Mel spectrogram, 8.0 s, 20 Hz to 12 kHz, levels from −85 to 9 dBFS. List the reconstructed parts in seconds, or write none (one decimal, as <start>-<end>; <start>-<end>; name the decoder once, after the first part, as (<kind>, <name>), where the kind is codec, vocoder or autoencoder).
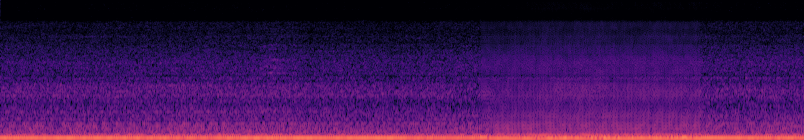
4.8-7.0 (vocoder, Vocos)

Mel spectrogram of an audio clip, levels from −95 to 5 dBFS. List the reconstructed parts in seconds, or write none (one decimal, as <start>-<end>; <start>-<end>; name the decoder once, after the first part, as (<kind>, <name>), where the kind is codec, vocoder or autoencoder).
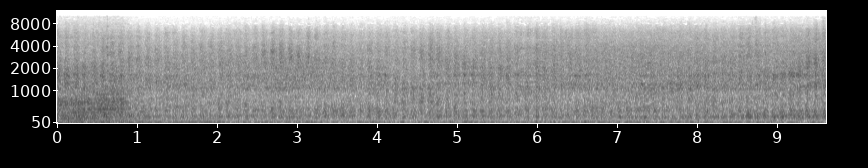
5.8-6.3 (codec, SNAC)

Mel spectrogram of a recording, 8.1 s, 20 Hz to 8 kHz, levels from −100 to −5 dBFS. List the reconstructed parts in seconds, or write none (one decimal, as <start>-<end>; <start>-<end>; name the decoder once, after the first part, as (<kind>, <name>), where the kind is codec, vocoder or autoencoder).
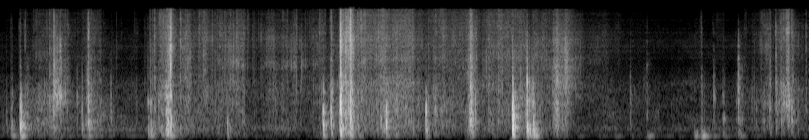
0.0-8.1 (autoencoder, DAC-VAE)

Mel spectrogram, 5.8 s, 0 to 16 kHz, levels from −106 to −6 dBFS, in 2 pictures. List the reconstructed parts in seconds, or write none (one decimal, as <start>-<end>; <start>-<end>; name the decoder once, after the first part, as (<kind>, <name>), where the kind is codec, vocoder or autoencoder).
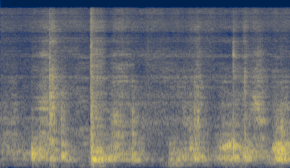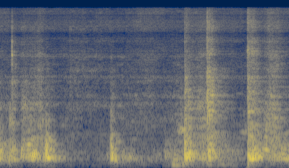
0.0-5.8 (codec, SNAC)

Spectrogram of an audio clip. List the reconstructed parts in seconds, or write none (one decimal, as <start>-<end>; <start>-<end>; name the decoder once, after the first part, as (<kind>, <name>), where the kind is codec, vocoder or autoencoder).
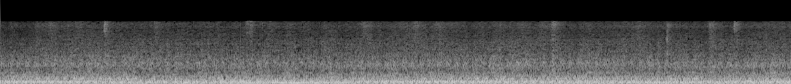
1.8-3.5 (vocoder, Vocos)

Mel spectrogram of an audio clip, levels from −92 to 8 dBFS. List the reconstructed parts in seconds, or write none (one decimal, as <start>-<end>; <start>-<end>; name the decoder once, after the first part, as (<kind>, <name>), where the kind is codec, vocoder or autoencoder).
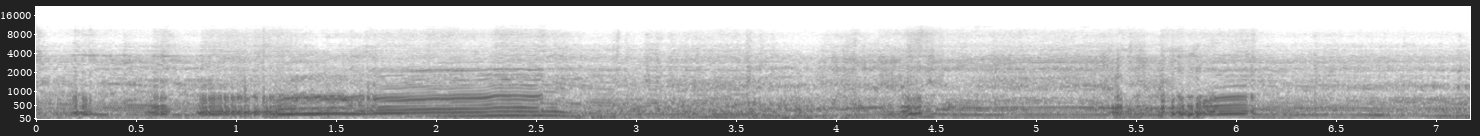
1.0-1.7 (codec, HILCodec); 3.9-4.6; 5.3-5.9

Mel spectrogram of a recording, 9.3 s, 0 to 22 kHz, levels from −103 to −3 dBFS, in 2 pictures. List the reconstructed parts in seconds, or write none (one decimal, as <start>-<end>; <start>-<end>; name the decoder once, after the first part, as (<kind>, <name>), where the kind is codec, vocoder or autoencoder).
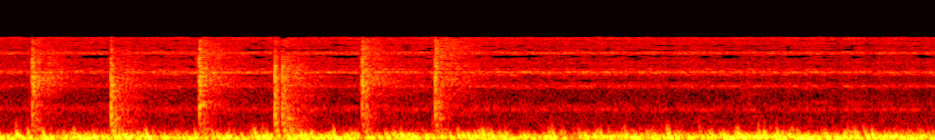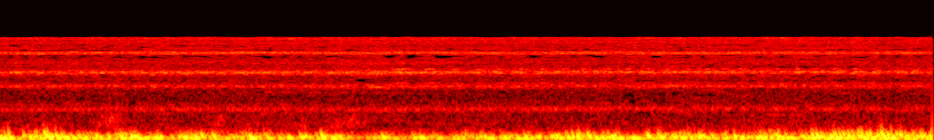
1.4-4.3 (vocoder, BigVGAN v2); 4.7-5.6; 7.7-8.3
